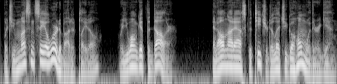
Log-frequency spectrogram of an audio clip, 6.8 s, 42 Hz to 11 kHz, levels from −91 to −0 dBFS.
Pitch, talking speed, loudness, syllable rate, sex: 110 Hz, 255 wpm, -17 LUFS, 6.1 syllables/s, male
